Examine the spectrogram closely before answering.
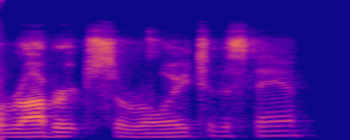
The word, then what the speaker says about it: Sirois: My name's Robert Siroi. My last name is spelled Sirois.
